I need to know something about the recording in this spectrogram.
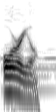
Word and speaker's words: Oriole: It's pronounced the Oriole, I believe. Not the Aurelie, the Aurelie is that gag character that Toriyama made that's stronger than Goku and Vegeta.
